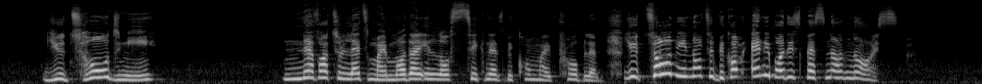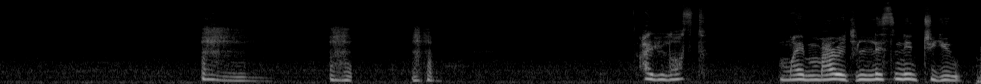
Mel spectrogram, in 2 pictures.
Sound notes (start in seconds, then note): 12.0 chuckles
